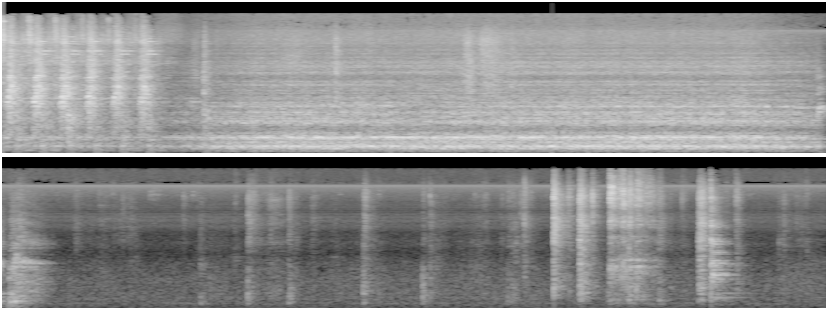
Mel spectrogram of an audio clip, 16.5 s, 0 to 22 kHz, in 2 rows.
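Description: Reiter KB1 air power hammer, just rebuilt and on its test run, striking hot steel in quick regular blows, about four a second. After about two seconds the blows give way to the machine's motor and compressor running loud and steady. About eight seconds in it stops abruptly, leaving only a few faint knocks and clatter.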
